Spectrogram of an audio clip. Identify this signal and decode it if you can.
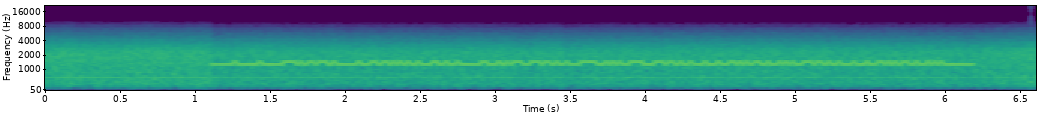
RTTY (45.45 baud, 170 Hz shift), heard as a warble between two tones, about 1360 Hz centre, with radio static. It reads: UR0CZ 569 1406 1406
